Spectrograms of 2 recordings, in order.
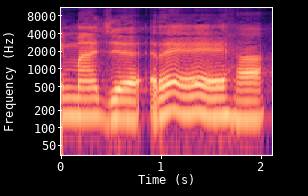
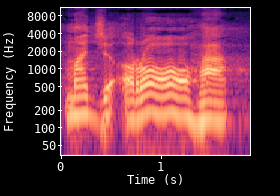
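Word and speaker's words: مجريها: membaca email lah bismilahi majreha tulisannya majroha Tapi bacanya miring Bismillahirrohmanirrohim reha namanya Imam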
